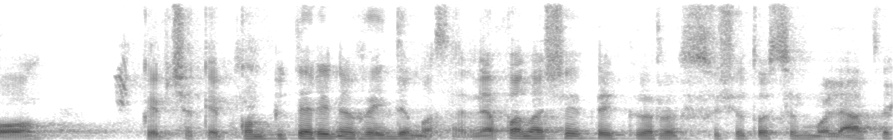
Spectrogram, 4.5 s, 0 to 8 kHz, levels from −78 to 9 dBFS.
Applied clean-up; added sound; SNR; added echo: neural mask model Resemble Enhance denoiser.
